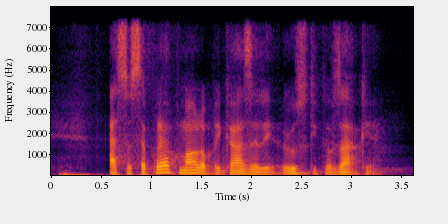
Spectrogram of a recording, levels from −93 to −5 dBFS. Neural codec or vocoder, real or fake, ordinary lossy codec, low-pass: codec, 16 kHz in and 24 kHz out, 0.9 kbps, LongCat-Audio-Codec, four codebook decoder; fake; none; 7.2 kHz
